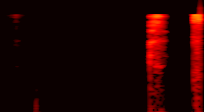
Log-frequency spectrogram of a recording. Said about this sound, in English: but inside my nose, it's a tickle. It's way. Trying to make me sneeze. My breathing begins to hitch.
